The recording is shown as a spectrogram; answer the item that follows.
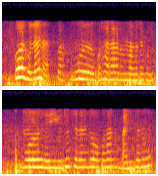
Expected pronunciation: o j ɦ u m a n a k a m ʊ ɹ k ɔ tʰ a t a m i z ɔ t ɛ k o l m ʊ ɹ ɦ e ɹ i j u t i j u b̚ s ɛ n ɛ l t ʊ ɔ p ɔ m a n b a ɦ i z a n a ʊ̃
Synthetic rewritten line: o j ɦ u n a n a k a m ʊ ɹ k ɔ tʰ a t a m a z ɔ t ɛ k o l m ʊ ɹ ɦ e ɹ i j u t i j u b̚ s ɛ n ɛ l t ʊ ɔ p ɔ m a n b a ɦ i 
